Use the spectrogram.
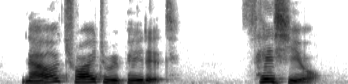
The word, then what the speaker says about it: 셋이요: The final consonant 시옷 in 셋 of 셋이요 is prolonged and connected to 이요 and is pronounced 셋이요. Now try to repeat it. 셋이요. 셋이요.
